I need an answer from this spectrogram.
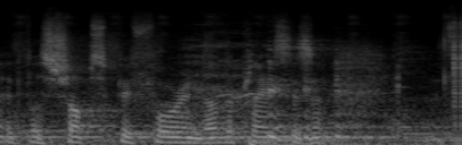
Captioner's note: laughs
